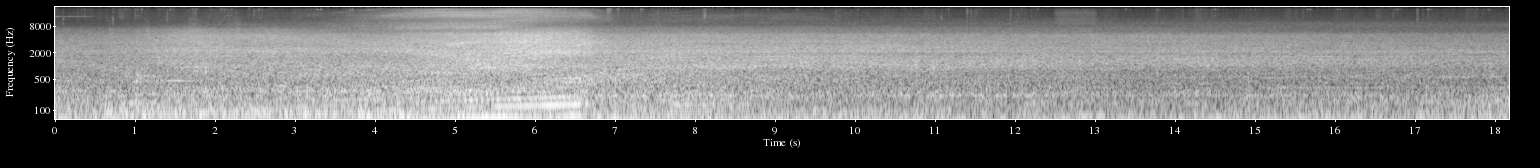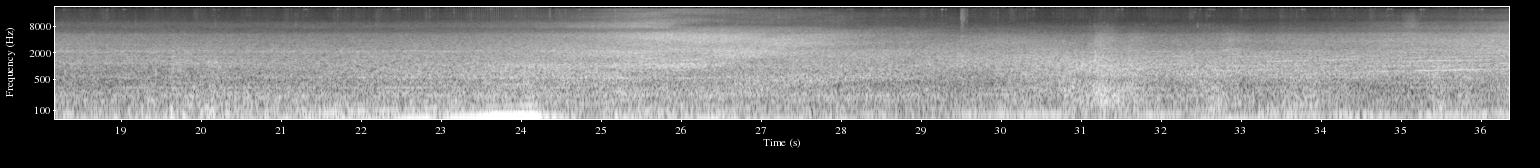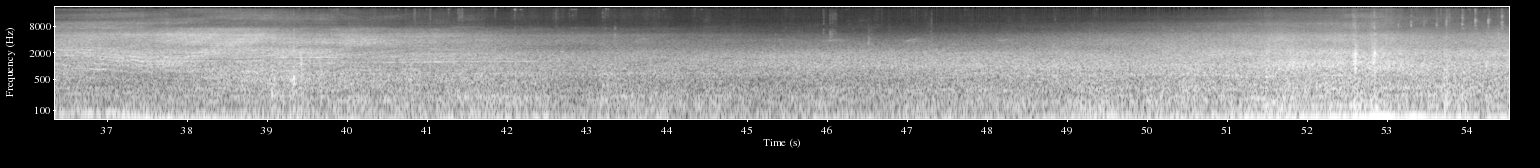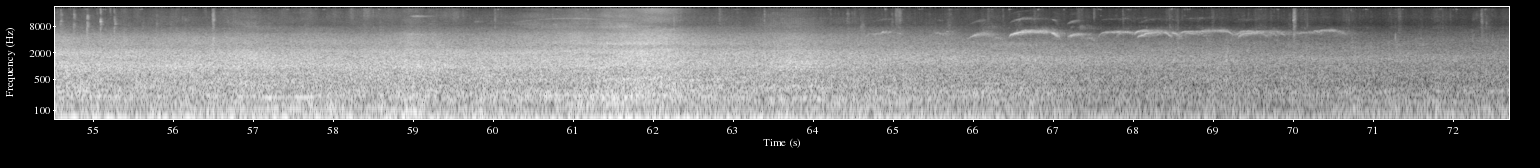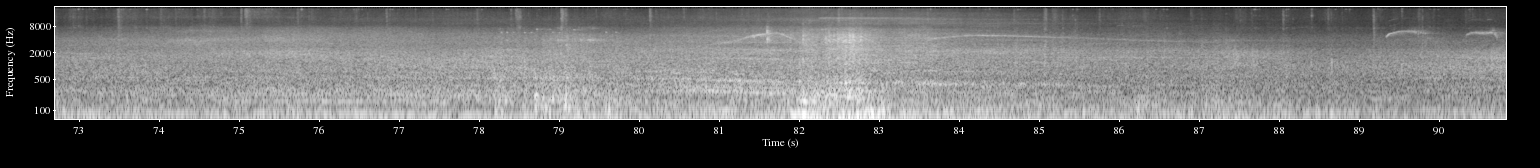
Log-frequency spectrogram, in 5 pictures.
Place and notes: {
  "title": "Ascolto il tuo cuore, città. I listen to your heart, city. Several chapters **SCROLL DOWN FOR ALL RECORDINGS** - “Posting postcards, day 1 of phase 2, at the time of covid19” Soundwalk",
  "date": "2020-05-04 20:14:00",
  "description": "“Posting postcards, day 1 of phase 2, at the time of covid19” Soundwalk\nChapter LXVI of Ascolto il tuo cuore, città. I listen to your heart, city.\nMonday May 4th 2020. Walking to mailbox to post postcard, San Salvario district, fifty five days (but first day of Phase 2) of emergency disposition due to the epidemic of COVID19\nStart at 8:14 p.m. end at 8:34 A.m. duration of recording 20’39”\nThe entire path is associated with a synchronized GPS track recorded in the (kml, gpx, kmz) files downloadable here:",
  "latitude": "45.06",
  "longitude": "7.68",
  "altitude": "243",
  "timezone": "Europe/Rome"
}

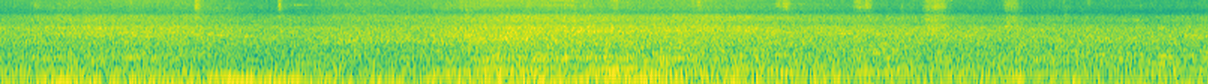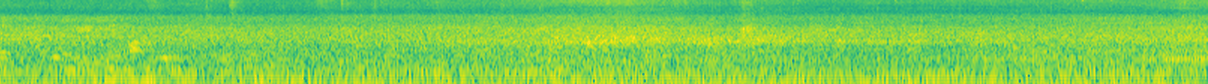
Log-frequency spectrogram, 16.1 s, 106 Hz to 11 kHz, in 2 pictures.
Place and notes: {
  "title": "Jinzhou St., Zhongshan Dist. - In the Street",
  "date": "2014-02-06 12:49:00",
  "description": "Walking through the streets, Traffic Sound, Motorcycle sound, Various shops voices, Binaural recordings, Zoom H4n + Soundman OKM II",
  "latitude": "25.06",
  "longitude": "121.52",
  "timezone": "Asia/Taipei"
}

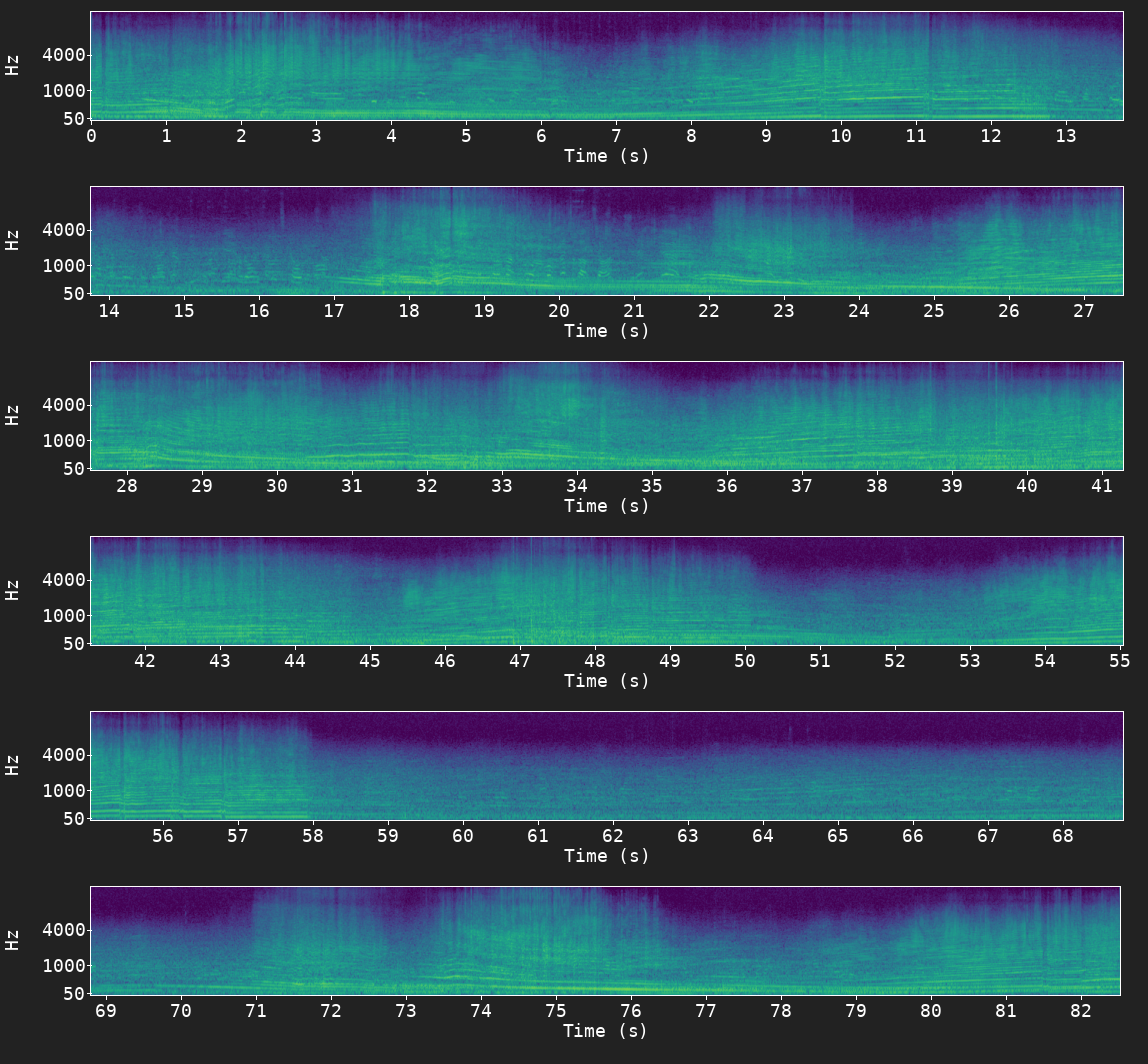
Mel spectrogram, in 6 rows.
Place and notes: {
  "title": "Castle Donington, UK - British Motorcycle Grand Prix 2003 ... moto grand prix ...",
  "date": "2003-07-13 10:20:00",
  "description": "Free practice ... part two ... Melbourne Loop ... mixture 990cc four strokes an d500cc two strokes ...",
  "latitude": "52.83",
  "longitude": "-1.38",
  "altitude": "96",
  "timezone": "Europe/Berlin"
}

